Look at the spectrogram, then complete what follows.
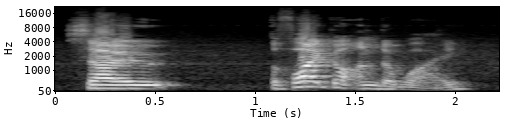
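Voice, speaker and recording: A man with a bright, forward voice talks as a game master recapping a session. He is animated and casual, and tends to repeat phrases as he explains. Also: fairly high pitch, a little slow.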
